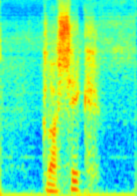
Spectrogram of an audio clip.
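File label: "klassiek", Dutch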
